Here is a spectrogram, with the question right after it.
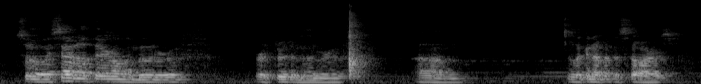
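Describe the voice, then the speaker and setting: Amid noticeable background noise and audible room echo, a man speaks at a fairly slow pace with fairly even intonation. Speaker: eyewitness telling a personal experience. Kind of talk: personal storytelling, stream of consciousness. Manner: rambling, hesitant with many fillers.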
